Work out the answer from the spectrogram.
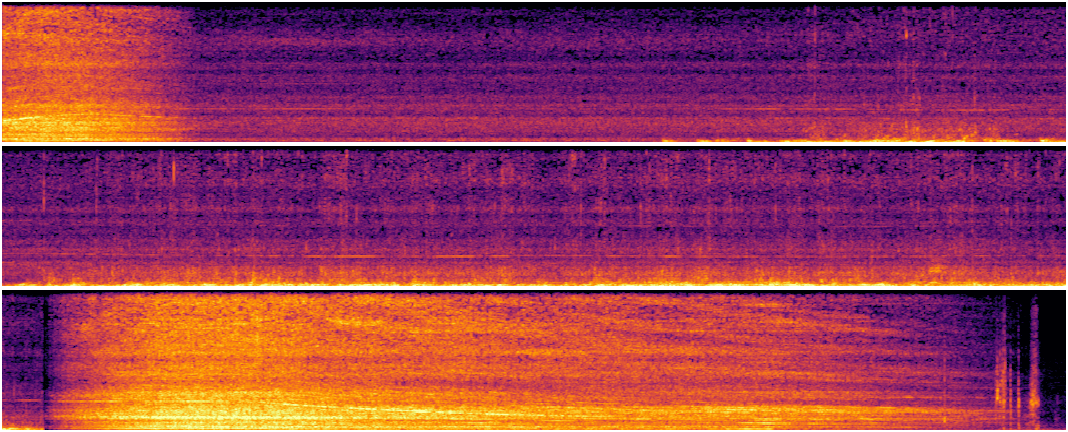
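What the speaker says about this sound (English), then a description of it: "The blower." Pool blower used to blow out the lines while winterizing a swimming pool starts after a quiet stretch, a steady loud rushing roar that grows even louder and harsher partway through.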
